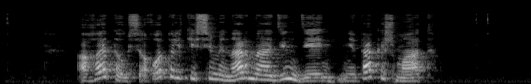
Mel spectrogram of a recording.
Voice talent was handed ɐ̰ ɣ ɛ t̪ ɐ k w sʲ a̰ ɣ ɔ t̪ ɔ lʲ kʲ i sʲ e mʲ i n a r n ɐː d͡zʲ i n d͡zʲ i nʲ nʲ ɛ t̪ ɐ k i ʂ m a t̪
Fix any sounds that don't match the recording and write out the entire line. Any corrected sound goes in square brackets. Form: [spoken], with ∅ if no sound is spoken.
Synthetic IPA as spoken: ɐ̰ ɣ ɛ t̪ ɐ [∅] w sʲ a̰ ɣ ɔ t̪ ɔ lʲ kʲ i sʲ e mʲ i n a r n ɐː d͡zʲ i n d͡zʲ [e] nʲ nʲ ɛ t̪ [a] k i ʂ m a t̪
